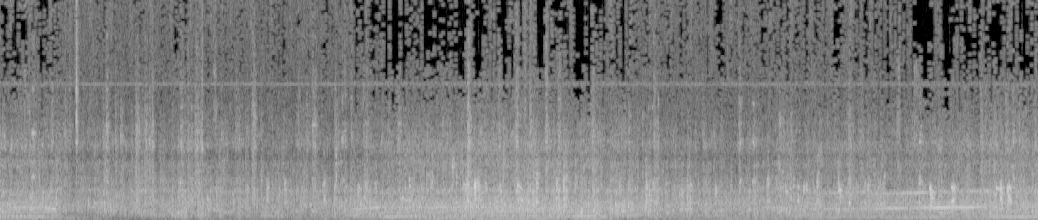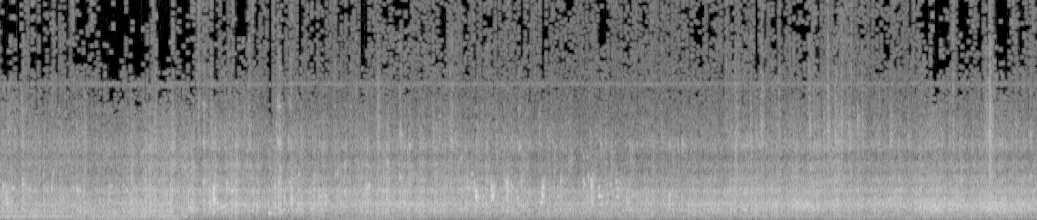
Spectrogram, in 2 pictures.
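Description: A train rumbles and clatters steadily along the tracks.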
